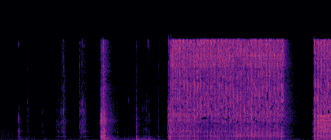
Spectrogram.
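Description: A few light clicks as the socket goes onto the lug nuts of an ATV's rear wheel, then a cordless impact wrench hammering away undoing a wheel nut. It runs for about a second and a half, stops briefly near the end, then starts again.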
